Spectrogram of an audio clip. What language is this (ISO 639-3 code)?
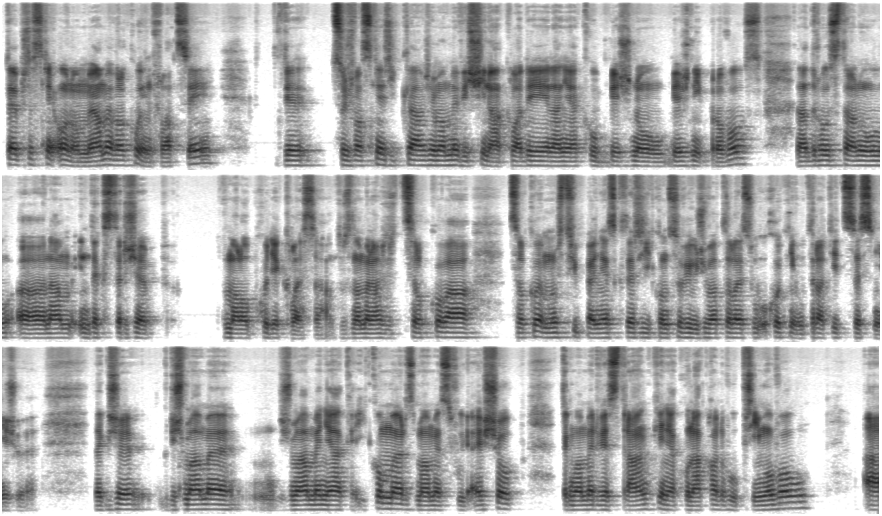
ces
